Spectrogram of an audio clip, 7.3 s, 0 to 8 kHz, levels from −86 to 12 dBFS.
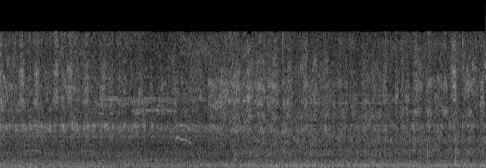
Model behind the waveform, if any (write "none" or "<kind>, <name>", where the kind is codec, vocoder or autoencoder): none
